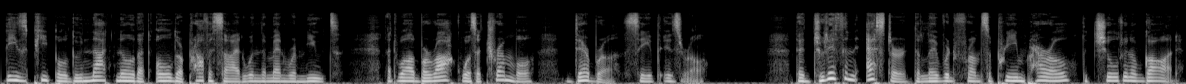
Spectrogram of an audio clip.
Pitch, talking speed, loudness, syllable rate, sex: 155 Hz, 165 wpm, -18 LUFS, 5.7 syllables/s, female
